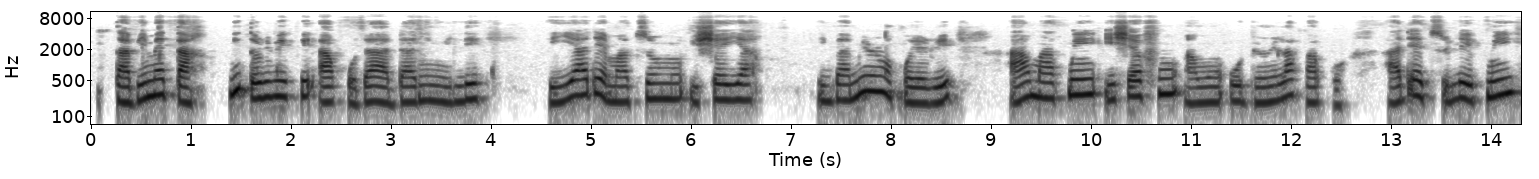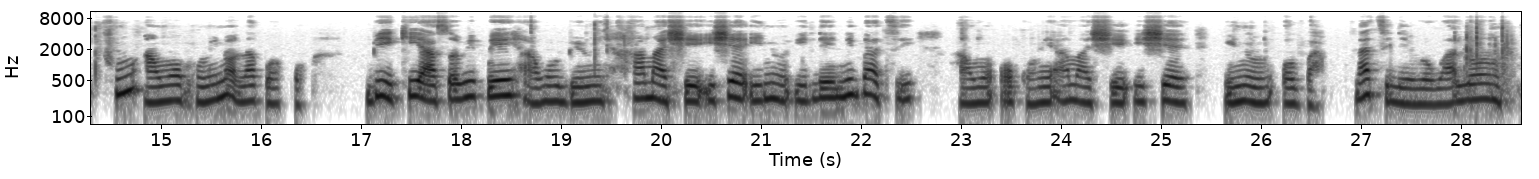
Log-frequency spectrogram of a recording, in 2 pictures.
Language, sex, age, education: Yoruba, female, 30-45, tertiary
